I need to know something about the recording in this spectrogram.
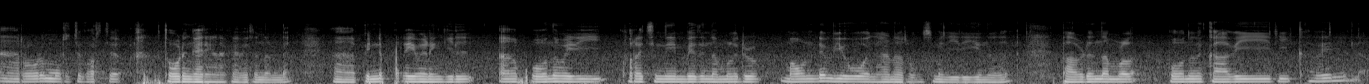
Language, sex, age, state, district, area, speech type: Malayalam, male, 18-30, Kerala, Kottayam, rural, spontaneous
